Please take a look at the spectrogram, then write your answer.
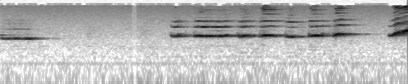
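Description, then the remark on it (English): A man whistles a short steady note, a pause, then a pet bird answers with a longer wavering whistle with small pitch dips and a quick rising chirp at the end, fairly clear. “Me first, then the bird.”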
